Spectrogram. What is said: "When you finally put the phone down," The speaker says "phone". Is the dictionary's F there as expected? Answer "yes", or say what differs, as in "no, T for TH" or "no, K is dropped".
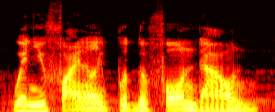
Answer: yes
